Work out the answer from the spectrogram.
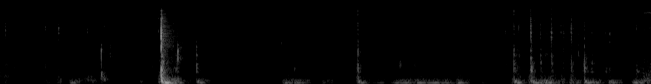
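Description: Quiet typing of code on a computer keyboard, irregular bursts of clicking keystrokes broken by short pauses, with one sharper clack standing out early on.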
